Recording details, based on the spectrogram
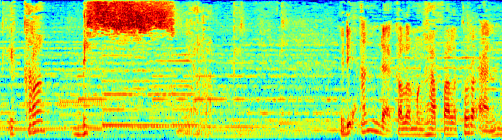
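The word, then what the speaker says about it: اقرأ باسم ربك: Itulah sebabnya ketika walaupun di sini ada alifnya, tetap dibacanya cepat dan pendek. Iqra bismi rabbik.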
